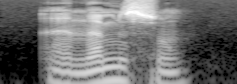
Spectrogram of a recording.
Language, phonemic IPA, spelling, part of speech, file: French, /am.sɔ̃/, hameçon, noun, Fr-hameçon.ogg
- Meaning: fishhook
